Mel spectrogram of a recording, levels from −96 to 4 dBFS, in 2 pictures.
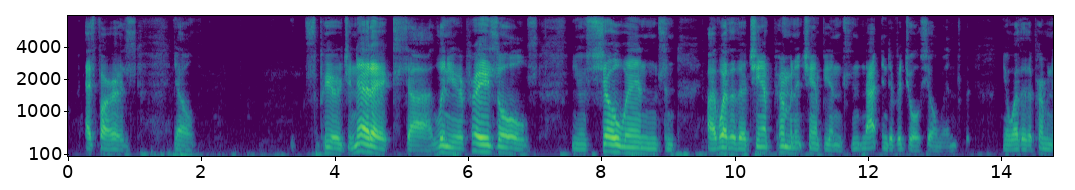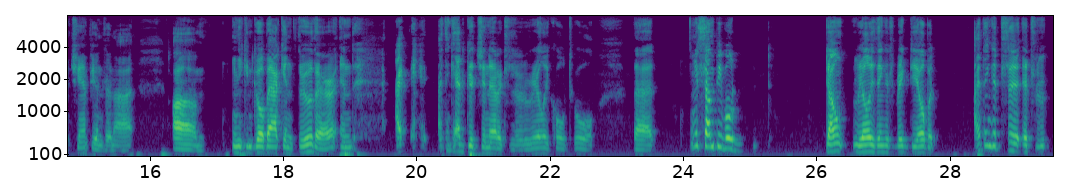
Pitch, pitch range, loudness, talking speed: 105 Hz, 90-130 Hz, -28 LUFS, 150 wpm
